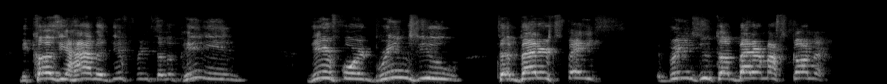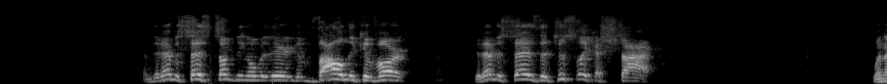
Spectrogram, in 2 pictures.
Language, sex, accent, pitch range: English, male, American, 195-290 Hz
